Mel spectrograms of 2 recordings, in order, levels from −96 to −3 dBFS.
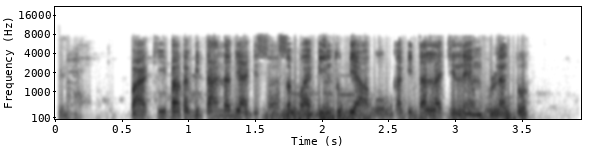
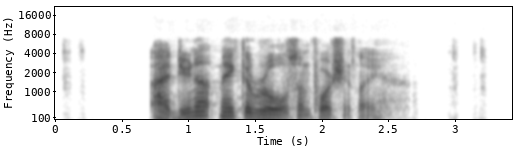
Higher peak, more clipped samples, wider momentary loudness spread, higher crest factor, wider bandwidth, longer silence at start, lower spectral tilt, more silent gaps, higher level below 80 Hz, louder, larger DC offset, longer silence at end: first, -2 dBFS vs -12 dBFS; neither; about the same, 8 LU vs 8 LU; about the same, 20 dB vs 22 dB; second, 8.4 kHz vs 11.5 kHz; second, 0.05 s vs 0.75 s; about the same, -4 dB/octave vs -4.5 dB/octave; neither; first, -40 dBFS vs -70 dBFS; first, -20 LUFS vs -30 LUFS; neither; second, 0.4 s vs 0.95 s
